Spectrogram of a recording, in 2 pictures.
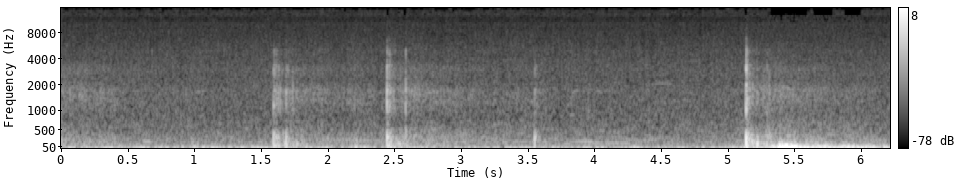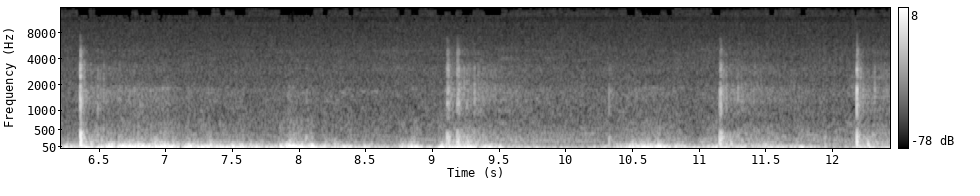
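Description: Distant aerial firework shells bursting: a series of sharp bangs, about one every second or two. A heavy low rumble swells under the bangs from about five seconds in until about eleven.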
